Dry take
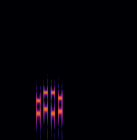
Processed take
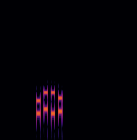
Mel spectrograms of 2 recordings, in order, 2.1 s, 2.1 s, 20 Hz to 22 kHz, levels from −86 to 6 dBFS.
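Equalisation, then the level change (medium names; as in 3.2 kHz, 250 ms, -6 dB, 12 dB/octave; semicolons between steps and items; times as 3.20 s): low-pass 1.6 kHz 12 dB/octave; 0.0 dB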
